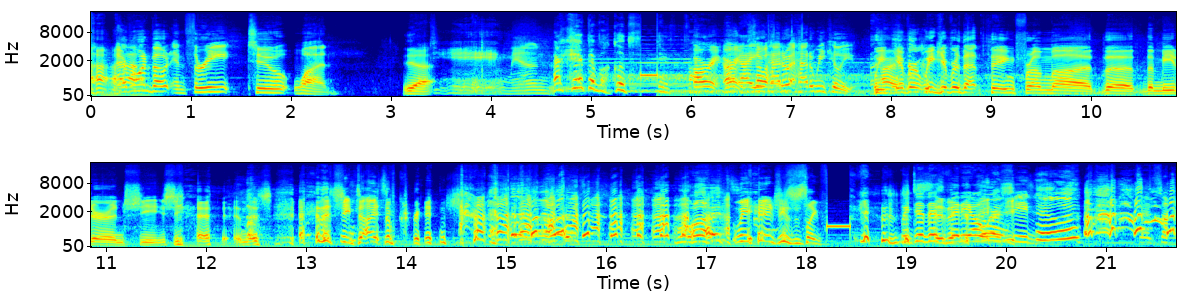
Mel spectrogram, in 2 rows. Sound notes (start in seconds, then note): 5.4 beep; 15.1 everyone laughing; 18.2 beep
